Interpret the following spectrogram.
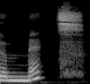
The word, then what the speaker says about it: mets: mettre mais au présent quand vous prononcez le verbe mettre on entend pas la lettre T donc on écrit je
